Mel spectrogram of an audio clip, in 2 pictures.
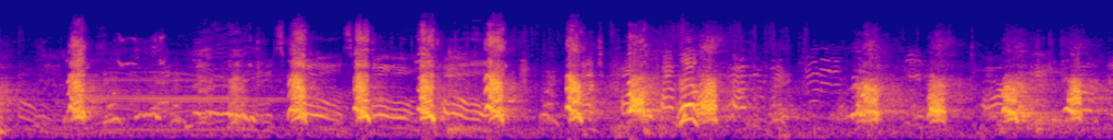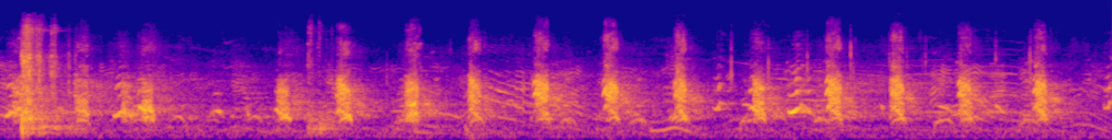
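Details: Female dog barking throughout an agility run in a Masters Standard class, sharp yapping barks fired in rapid bursts about twice a second, with a handler's voice and arena noise mixed in.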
